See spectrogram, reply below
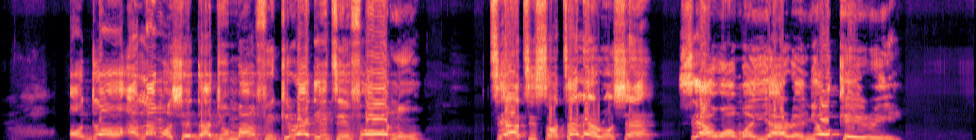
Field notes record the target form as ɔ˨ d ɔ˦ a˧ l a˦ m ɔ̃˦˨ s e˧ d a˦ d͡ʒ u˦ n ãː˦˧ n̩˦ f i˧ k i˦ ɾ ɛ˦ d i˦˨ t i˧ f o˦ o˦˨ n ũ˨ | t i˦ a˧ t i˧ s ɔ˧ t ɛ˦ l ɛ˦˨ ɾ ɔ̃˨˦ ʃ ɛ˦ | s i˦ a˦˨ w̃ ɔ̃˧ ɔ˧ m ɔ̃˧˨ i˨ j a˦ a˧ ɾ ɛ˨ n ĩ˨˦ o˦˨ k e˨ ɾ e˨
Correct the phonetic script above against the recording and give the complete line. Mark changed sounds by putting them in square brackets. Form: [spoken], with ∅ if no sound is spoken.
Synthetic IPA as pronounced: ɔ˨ d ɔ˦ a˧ l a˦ m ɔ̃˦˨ [ʃ] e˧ d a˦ d͡ʒ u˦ [m] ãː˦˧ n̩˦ f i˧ k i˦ ɾ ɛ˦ d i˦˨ t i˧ f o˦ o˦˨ n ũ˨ | t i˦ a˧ t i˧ s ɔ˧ t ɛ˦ l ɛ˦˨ ɾ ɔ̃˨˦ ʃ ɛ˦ | s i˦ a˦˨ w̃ ɔ̃˧ ɔ˧ m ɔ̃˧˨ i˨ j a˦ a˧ ɾ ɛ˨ n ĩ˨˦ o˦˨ k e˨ ɾ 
